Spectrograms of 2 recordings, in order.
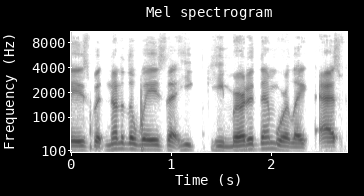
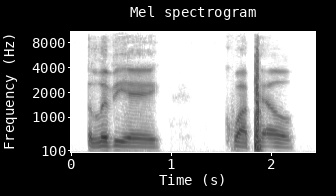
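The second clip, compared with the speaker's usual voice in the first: put-on French accent with raised pitch; 5 dB louder than usual. Reviewing a comic book, saying the artist's name in put-on French accent. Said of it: "I'm gonna pronounce this as if I'm French".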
